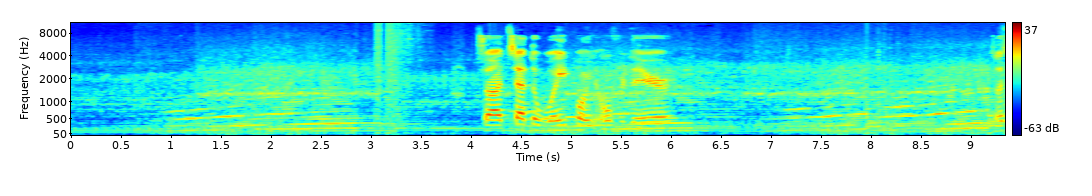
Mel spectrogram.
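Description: A car engine revs up repeatedly, rising in pitch.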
